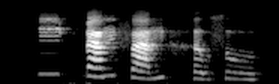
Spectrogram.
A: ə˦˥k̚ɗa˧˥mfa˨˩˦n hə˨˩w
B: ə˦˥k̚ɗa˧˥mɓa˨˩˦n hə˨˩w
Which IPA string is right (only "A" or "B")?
A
